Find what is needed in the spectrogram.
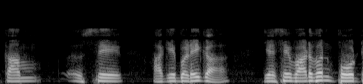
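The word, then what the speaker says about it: वाढवण: जैसे वाडवन पोर्ट है डाहणू के पास में महाराष्ट्र में, इसको वदावन मत बोलिएगा ना, वाडवन है इसका करेक्ट नेम। महाराष्ट्र में काम कर रहा हूं ना तो मुझे करेक्ट प्रोनाउंसिएशन इसका मिला वहां, वाडवन पोर्ट।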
